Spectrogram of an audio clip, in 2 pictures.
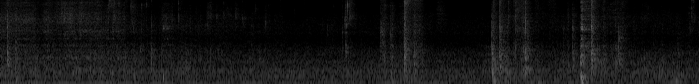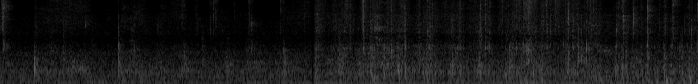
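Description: Porridge being stirred in a pot with a wooden spatula, the spatula knocking and scraping against the pan now and then, over a faint steady hiss.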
